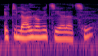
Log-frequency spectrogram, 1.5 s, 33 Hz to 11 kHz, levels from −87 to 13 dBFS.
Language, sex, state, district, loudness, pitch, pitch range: Bengali, female, West Bengal, Cooch Behar, -16 LUFS, 235 Hz, 215-240 Hz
